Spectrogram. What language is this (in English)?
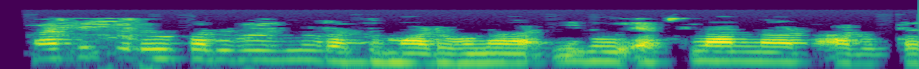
Kannada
